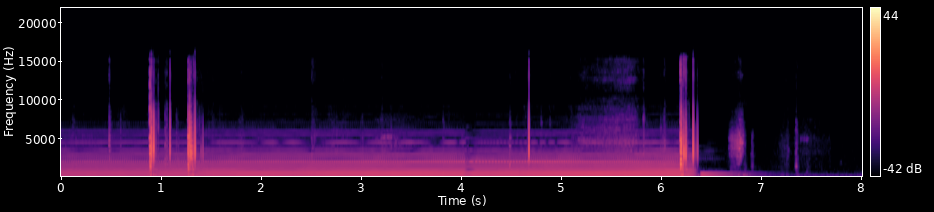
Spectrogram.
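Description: A steady held electronic tone sounding several pitches at once, with a couple of knocks about a second in. It cuts off with a knock about six seconds in, leaving a fainter, lower held tone.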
